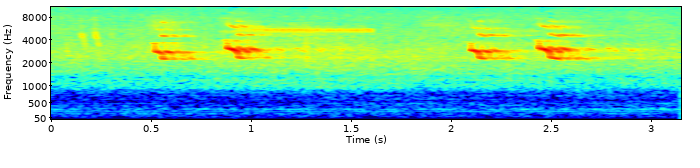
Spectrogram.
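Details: Two pairs of quick, ringing notes from a Buff-crested Bustard at Buffalo Springs National Reserve, Samburu, Kenya, each note with a short falling tail, the pairs about one and a half seconds apart over light hiss.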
